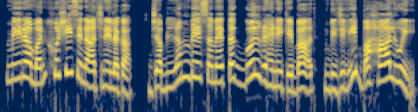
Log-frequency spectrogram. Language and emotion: Hindi, happy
